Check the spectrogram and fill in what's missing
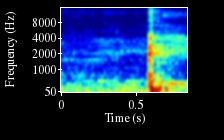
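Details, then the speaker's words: One short cough burst from an adult who says mucus is always about to choke them and that they need a cough drop; productive cough. "And uh I tell you that mucus be always about to choke me."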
